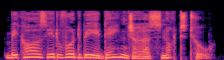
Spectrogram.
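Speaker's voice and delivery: measured German doctor, each word placed; a calm German voice waking his captive; German accent. Acted. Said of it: "his German accent crisp and sharp".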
